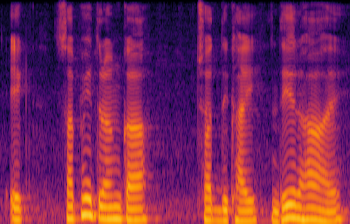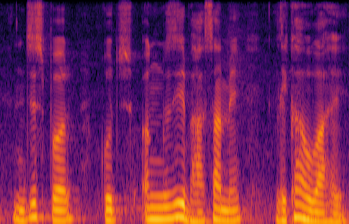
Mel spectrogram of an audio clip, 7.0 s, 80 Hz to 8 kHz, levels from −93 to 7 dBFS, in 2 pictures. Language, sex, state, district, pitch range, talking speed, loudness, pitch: Hindi, male, West Bengal, Alipurduar, 135-160 Hz, 155 wpm, -15 LUFS, 145 Hz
